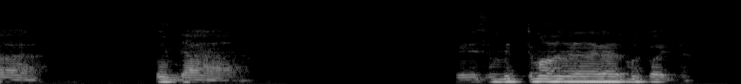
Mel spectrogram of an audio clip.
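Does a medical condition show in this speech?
Yes: machado-Joseph disease (sca3).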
